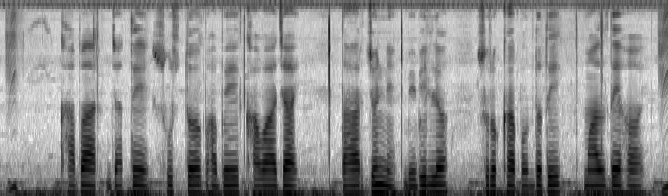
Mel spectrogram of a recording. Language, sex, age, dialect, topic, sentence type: Bengali, male, 18-24, Jharkhandi, agriculture, statement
